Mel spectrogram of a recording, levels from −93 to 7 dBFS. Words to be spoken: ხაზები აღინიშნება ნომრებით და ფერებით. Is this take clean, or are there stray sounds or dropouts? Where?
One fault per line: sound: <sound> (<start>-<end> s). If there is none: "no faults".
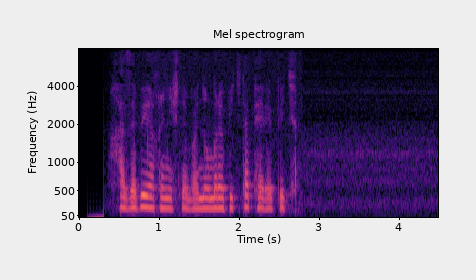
no faults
